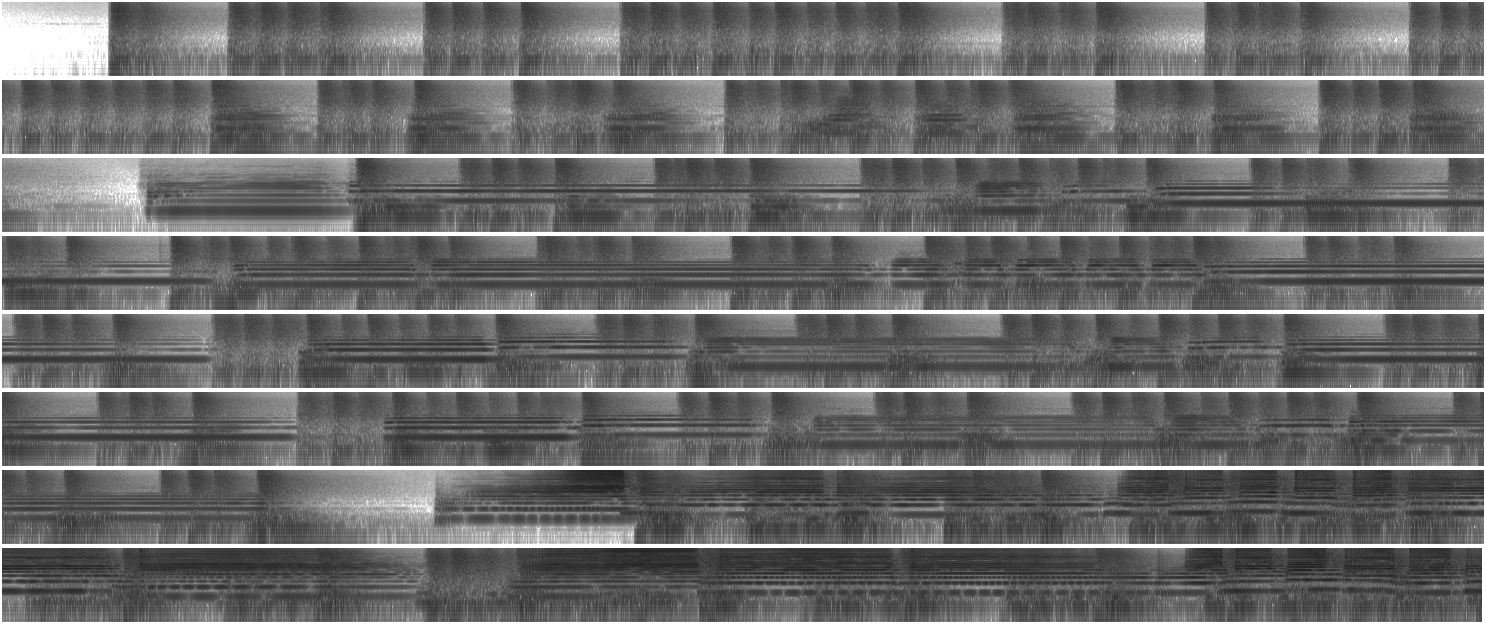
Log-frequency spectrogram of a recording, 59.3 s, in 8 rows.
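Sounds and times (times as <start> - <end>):
military bolero music: 0.6 - 59.2.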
